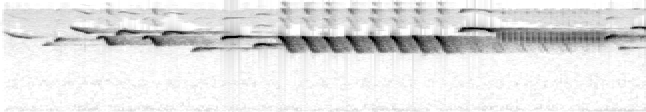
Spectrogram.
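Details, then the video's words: A Eurasian wren gives its loud, explosive song in a sudden burst: quick twittering notes, then a fast trill of about ten sharp pulses, ending in a thin buzzy rattle. "So the wren comes out with this brilliant sudden burst of sound. It's a long series of rattles and trills."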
